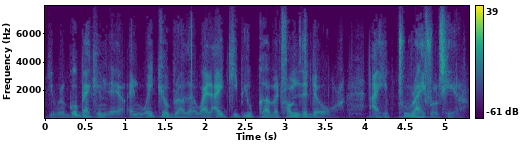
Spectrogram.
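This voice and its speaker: An actor playing a ruthless, contemptuous commandant in a 1940s radio drama, barking menacing orders. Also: male voice, low voice, lively intonation, a little fast, darkish tone. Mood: cold menace. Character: ruthless French Foreign Legion commandant, brutal and contemptuous. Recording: dull, noisy 1940s radio recording.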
